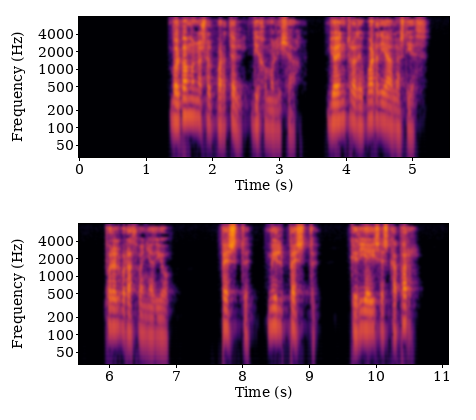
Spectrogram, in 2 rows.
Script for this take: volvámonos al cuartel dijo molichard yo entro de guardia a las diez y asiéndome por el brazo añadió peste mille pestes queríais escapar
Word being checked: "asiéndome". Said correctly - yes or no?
no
